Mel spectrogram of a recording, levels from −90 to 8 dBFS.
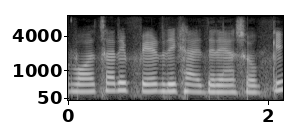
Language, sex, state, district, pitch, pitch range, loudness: Hindi, female, Uttar Pradesh, Gorakhpur, 215 Hz, 200-225 Hz, -19 LUFS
